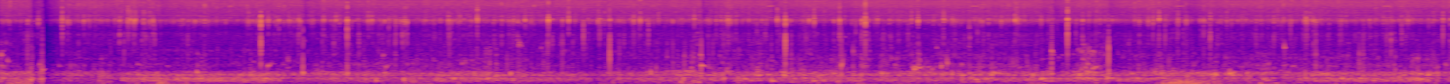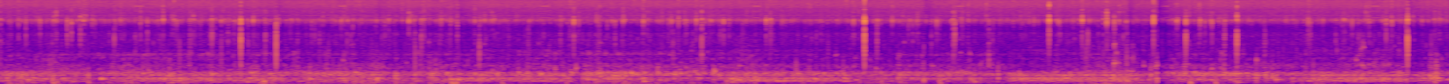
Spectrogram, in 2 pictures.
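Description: Underwater ambient noise on a coral reef, recorded with the camera submerged: a steady, muffled low wash of water sound with many faint clicks and crackles scattered throughout.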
